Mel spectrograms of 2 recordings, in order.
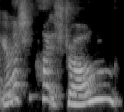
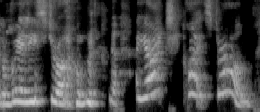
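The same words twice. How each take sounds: First: High, lilting praise that sounds condescending; unintentionally patronizing. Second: High-pitched, genuinely amazed compliment; excited, much higher retelling of praise; impressed coach. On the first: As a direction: mimic a coach's compliment so it comes out patronizing. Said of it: "didn't say it in a patronizing way". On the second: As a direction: imitate a coach discovering surprising strength, voice leaping up. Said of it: "she didn't say it in a patronizing way". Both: Retold or imitated.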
